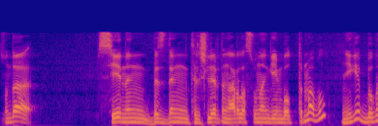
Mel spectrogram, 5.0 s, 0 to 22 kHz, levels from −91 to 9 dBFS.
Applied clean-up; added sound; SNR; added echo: neural mask model Resemble Enhance denoiser.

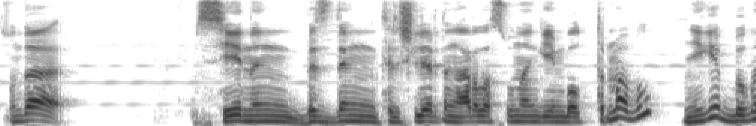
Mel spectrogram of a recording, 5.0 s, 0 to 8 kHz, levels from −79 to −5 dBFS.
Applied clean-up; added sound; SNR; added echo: classical method log-MMSE.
